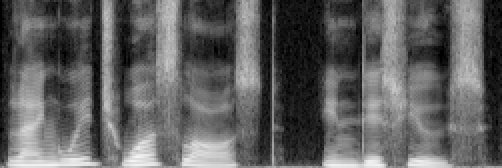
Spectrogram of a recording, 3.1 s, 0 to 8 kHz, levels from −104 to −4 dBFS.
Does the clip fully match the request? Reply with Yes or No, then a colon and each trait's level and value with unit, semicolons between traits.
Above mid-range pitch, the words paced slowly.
No: medium, 180 Hz; slow, 95 wpm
